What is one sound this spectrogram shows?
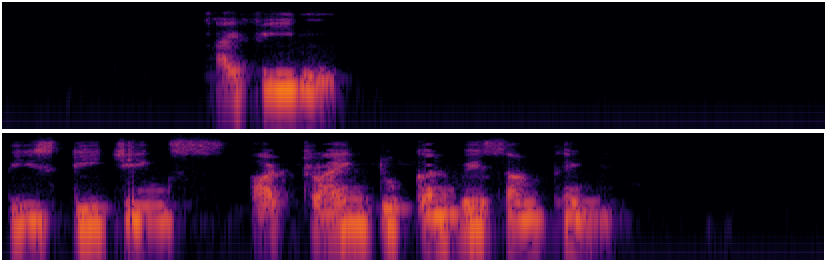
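A middle-aged man speaks calmly into a microphone on an online call.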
